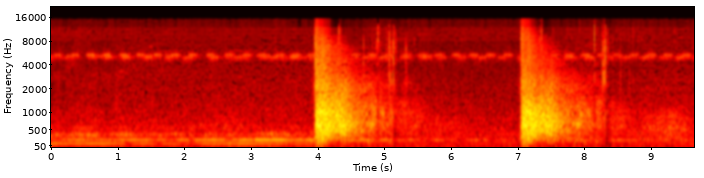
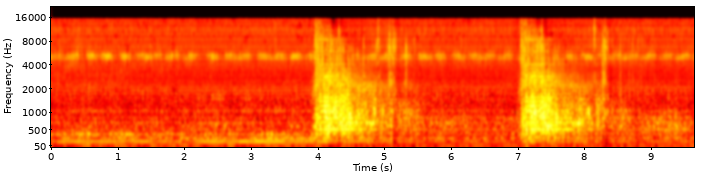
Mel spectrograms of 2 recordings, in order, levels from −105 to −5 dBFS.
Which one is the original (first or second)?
first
